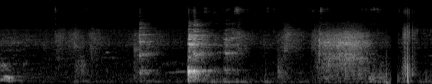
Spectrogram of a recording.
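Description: A spoon knocking against an aluminium pot, twice in quick succession about a second and a half in, as oil is spooned over meat and spices. A brief hiss follows near the end.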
